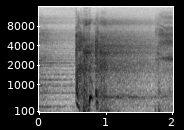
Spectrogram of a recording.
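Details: A single loud, harsh cough with a short follow-on burst from a child giving a spirited religious sermon, heard against room echo.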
